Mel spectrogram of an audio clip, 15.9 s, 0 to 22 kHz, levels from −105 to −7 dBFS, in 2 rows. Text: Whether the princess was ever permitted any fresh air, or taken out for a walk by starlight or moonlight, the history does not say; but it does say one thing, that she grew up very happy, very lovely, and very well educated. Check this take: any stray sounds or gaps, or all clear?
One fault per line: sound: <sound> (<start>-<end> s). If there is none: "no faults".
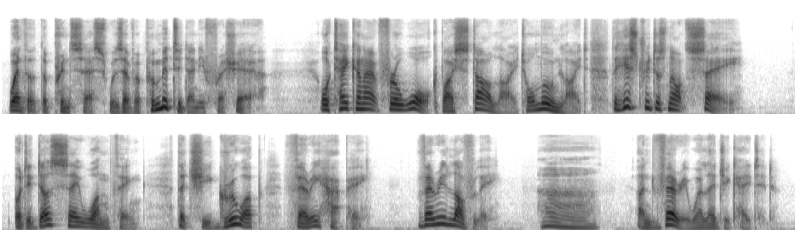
sound: sigh (13.3-13.9 s)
